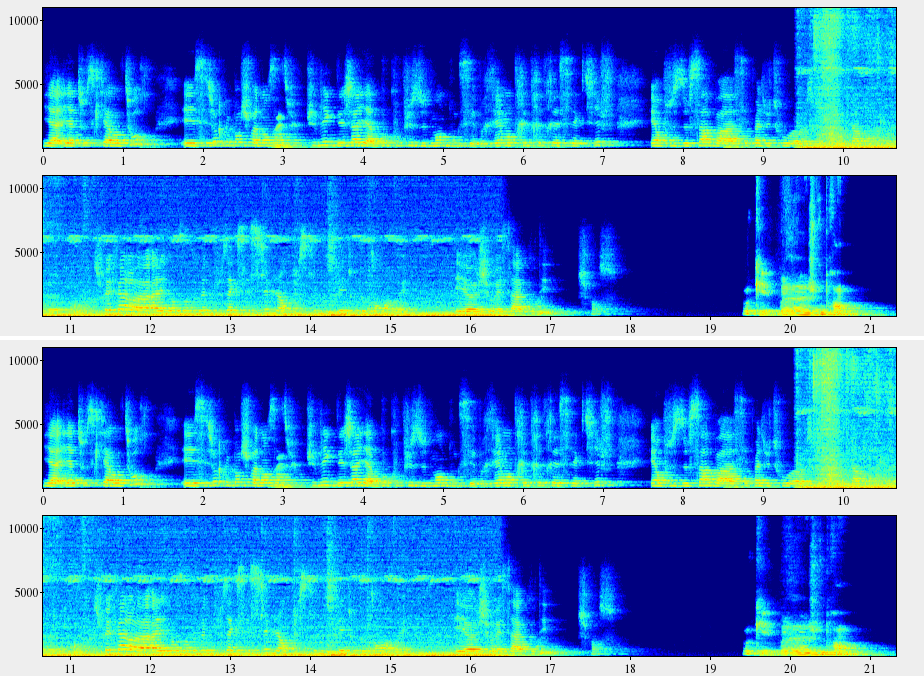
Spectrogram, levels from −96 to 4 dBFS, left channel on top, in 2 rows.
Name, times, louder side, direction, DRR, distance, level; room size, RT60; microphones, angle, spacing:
voice 1, 0.0-15.2 15.8-17.0 17.4-17.8, right 1 dB, 5° right, 2 dB, 0.4 m, -32 dB
sound 1, 9.4-16.4, equal, 80° right, 1.4 m, -27 dB
voice 2, 19.4-20.7, left 1 dB, 60° left, 6 dB, 0.5 m, -28 dB
5.0 x 3.6 x 2.8 m, 0.95 s
head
